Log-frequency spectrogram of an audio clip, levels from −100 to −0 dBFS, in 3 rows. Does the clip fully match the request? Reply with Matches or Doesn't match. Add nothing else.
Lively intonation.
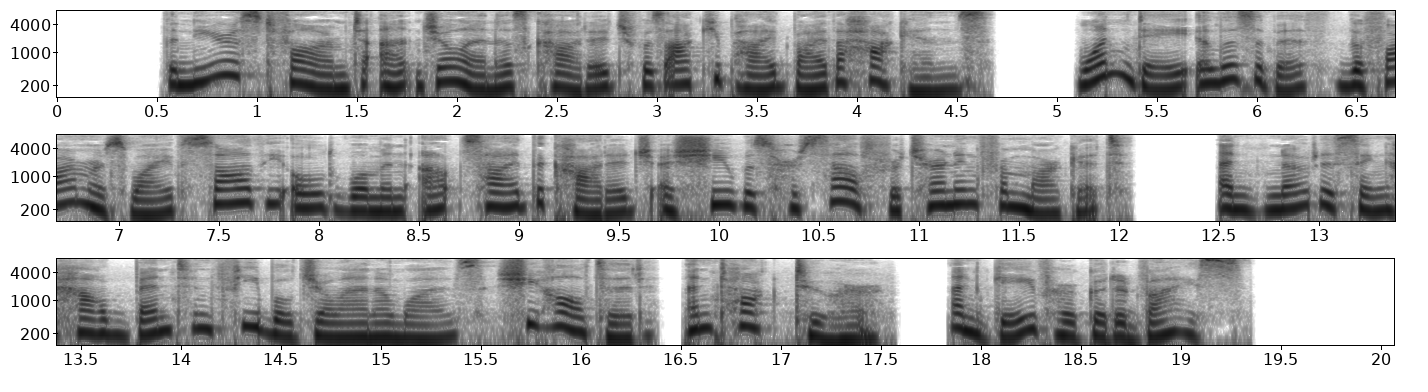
Matches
